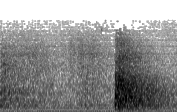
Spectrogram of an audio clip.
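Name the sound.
fireworks going off outside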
